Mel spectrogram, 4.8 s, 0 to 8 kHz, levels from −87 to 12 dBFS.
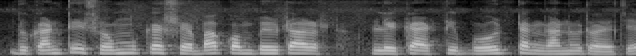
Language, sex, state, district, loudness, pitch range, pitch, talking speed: Bengali, male, Assam, Hailakandi, -17 LUFS, 155-180 Hz, 165 Hz, 115 wpm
